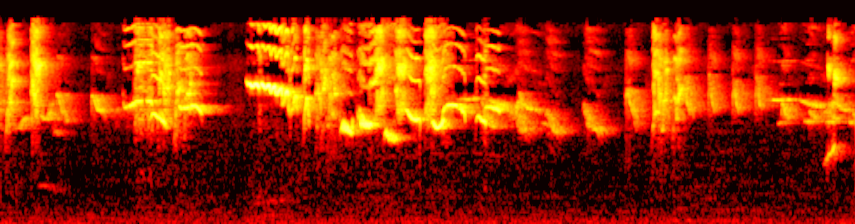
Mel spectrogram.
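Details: Oriental magpie-robin song meant to get other birds answering: quick mixed chirps and twitters, a bright rising whistle midway, then a jumble of slurred notes fading into softer phrases.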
